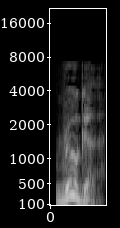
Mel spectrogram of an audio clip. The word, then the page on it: ruga: British English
